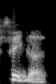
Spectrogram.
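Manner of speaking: "ফিগার" with the final r left silent; British pronunciation. Shown as a demonstration. Teacher contrasts "ফিগার" for students, British silent r. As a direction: end "ফিগার" on an open "ga". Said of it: "এটাকে আরটাকে ব্রিটিশরা উচ্চারণ করে না".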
